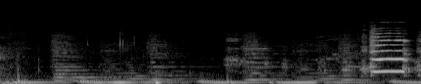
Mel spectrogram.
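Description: Chickens cluck steadily, their calls overlapping, and a rooster's bright crow rings out near the end above a low, continuous background rumble.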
